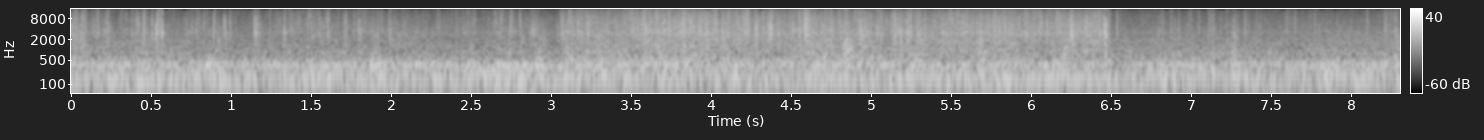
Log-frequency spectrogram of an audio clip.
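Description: Rain falling on a car's roof and windshield, heard from inside the moving car over a steady low road and engine rumble. The rain lightens about two-thirds of the way through.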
